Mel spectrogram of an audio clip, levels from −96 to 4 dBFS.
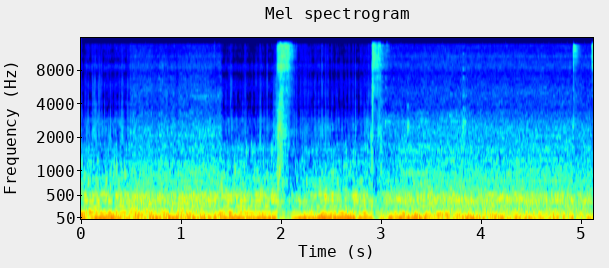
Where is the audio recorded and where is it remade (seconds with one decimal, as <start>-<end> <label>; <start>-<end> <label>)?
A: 0.0-0.5 remade; 0.5-1.4 recorded; 1.4-3.0 remade; 3.0-5.1 recorded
